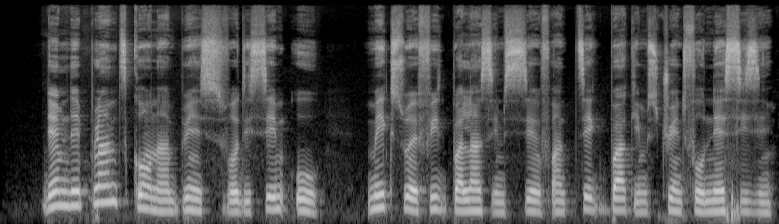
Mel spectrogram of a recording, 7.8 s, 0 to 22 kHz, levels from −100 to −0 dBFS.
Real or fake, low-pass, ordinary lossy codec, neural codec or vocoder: real; none; none; none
